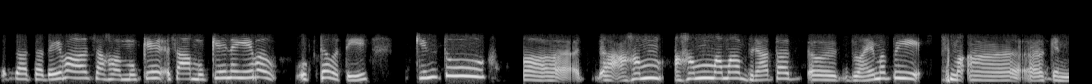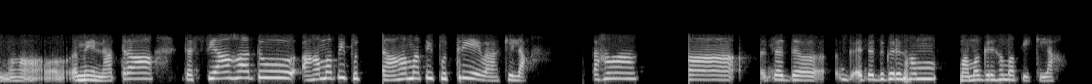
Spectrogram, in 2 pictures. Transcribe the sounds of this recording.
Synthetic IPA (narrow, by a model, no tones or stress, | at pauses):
sɐt̪ɐd̪eːʋɐsɐɦɐmukeːsɐːɐmukeːnɐjeːʋɐ | ukt̪ɐʋɐt̪i | kint̪u | ɐ̰ɦɐmɐɦɐmːɐmɐbʱnaːt̪ɐd̪ʋɐjɐmɐpi | smɐ | k | meːnɐt̪ɾaːt̪ɐsjaːɦɐt̪uɐɦɐmɐpiputɐɦɐmɐpiput̪ɾijeːʋɐkilɐ | ɐt̪ɐɦɐ | t̪ɐd̪t̪ɐd̪ɡɾuɦɐmː | ɐmɐɡɾiɦɐmɐpiɐkilɐ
